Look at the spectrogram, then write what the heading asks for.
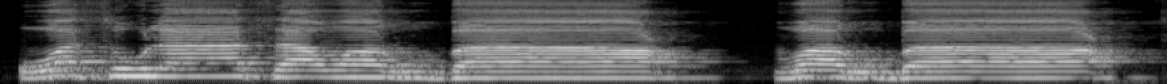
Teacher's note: وقف کی صورت میں عین جو ہے یہ ساکن ہو جائے گا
